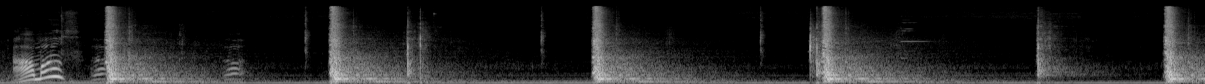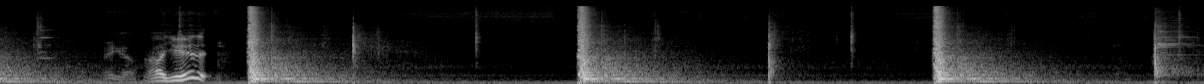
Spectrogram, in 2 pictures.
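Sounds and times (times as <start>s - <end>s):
faint gunshot: 1.0s - 2.0s, 3.3s - 4.6s, 5.9s - 6.9s, 8.1s - 9.0s, 10.3s - 11.0s, 11.6s - 12.4s, 14.5s - 16.0s, 17.8s - 18.9s, 19.7s - 20.1s, 21.4s - 22.6s, 23.6s - 24.0s
handgun shots with echo: 1.0s - 2.0s, 3.3s - 4.5s, 5.9s - 6.8s, 8.1s - 9.0s, 10.4s - 10.9s, 11.6s - 12.7s, 14.5s - 15.8s, 17.8s - 18.9s, 21.4s - 22.4s, 23.6s - 24.0s.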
